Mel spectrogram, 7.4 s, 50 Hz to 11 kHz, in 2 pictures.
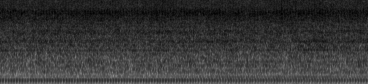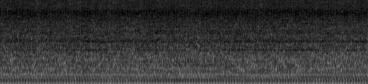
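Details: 1984 Honda EM600 generator on a cold start: steady, high-pitched, even drone that never settles lower. Engine overspeed, possibly a stuck governor linkage; the fine-tune adjuster knob did little, and a throttle issue is suspected.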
